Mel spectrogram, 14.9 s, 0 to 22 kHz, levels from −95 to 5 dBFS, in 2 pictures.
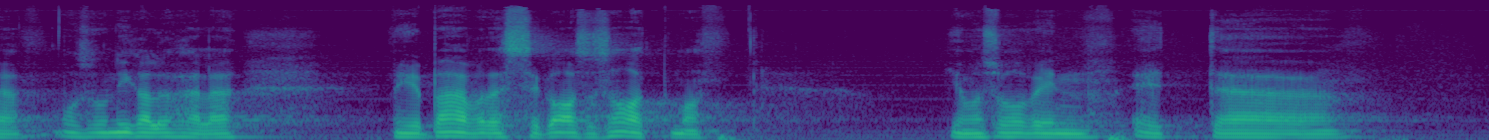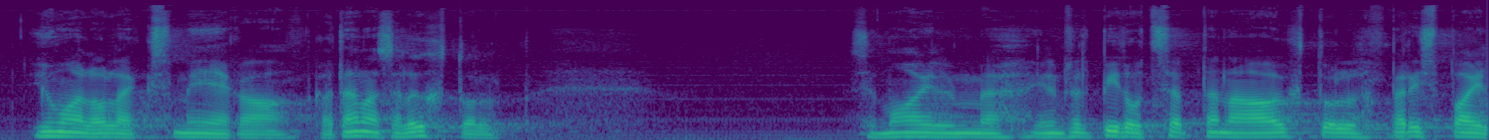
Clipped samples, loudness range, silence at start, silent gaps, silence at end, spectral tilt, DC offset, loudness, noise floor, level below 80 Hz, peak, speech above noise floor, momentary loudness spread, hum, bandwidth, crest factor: under 0.1%; 4 LU; 0 s; none; 0 s; -6.5 dB/octave; under 0.1%; -35 LUFS; -68 dBFS; -62 dBFS; -16 dBFS; 33 dB; 10 LU; 50 Hz at -65 dBFS; 19 kHz; 20 dB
